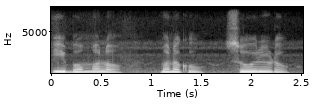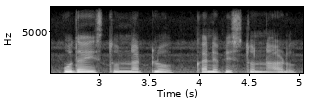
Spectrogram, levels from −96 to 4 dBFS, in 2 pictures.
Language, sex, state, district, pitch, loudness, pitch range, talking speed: Telugu, male, Telangana, Mahabubabad, 130 Hz, -16 LUFS, 120-135 Hz, 60 wpm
